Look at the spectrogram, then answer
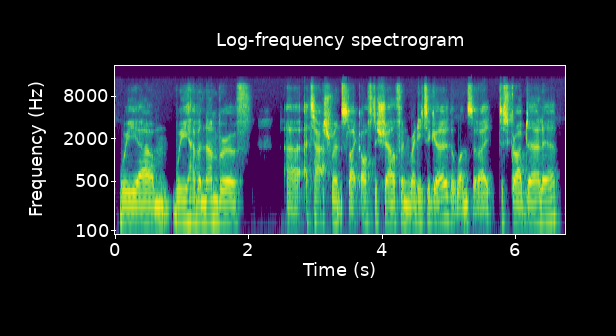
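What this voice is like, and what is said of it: British accent. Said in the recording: “you can probably tell by my accent that we're based in the UK”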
